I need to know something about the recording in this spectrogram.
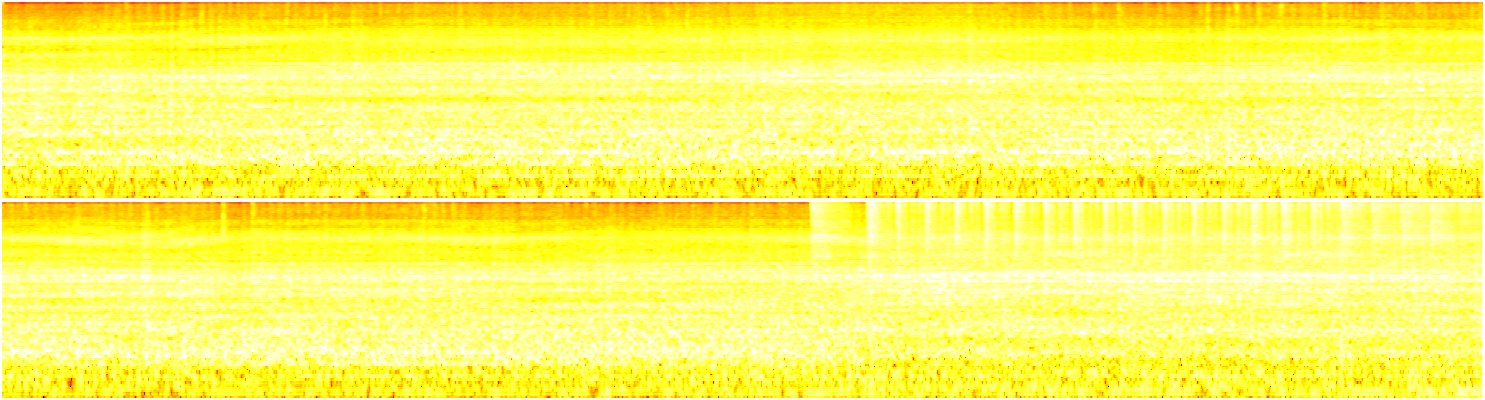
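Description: A distorted electric guitar plays loudly in an echoing room.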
